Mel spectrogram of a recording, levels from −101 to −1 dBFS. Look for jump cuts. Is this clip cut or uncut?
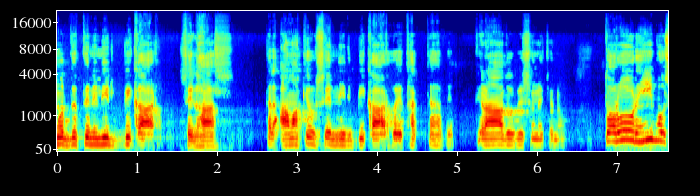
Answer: uncut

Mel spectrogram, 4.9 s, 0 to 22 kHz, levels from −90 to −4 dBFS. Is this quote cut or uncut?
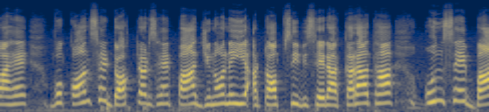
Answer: uncut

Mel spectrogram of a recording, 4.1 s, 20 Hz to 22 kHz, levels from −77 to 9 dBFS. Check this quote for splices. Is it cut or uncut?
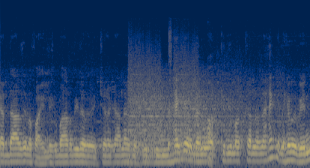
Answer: uncut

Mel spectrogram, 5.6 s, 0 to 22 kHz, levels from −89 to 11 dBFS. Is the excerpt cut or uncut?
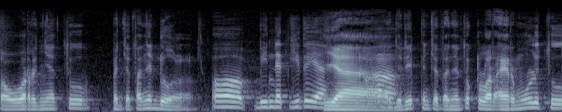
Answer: uncut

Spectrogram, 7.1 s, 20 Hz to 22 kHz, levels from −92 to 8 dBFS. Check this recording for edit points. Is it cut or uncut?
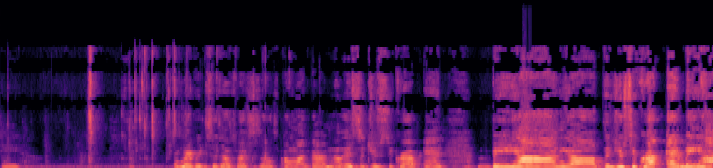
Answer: cut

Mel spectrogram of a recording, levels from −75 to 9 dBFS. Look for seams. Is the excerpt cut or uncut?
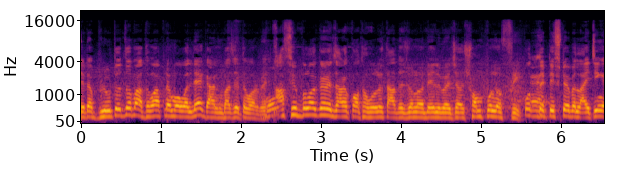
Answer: cut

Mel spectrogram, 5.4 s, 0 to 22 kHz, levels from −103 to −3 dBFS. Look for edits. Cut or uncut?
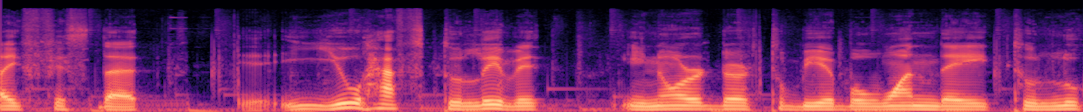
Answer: uncut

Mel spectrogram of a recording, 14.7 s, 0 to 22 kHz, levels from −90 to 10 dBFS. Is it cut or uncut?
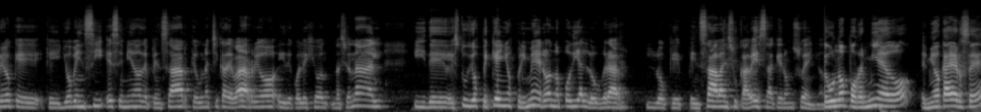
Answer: cut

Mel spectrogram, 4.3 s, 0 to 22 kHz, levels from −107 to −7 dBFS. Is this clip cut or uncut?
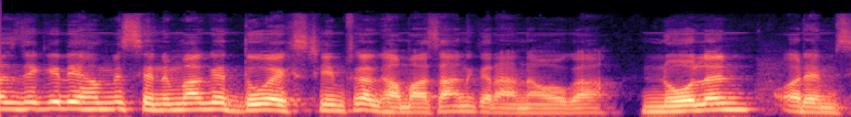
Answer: uncut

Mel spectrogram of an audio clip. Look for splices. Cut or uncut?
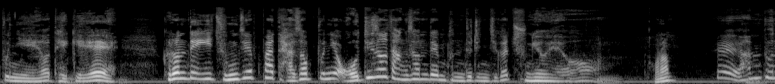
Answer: cut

